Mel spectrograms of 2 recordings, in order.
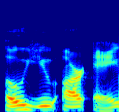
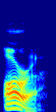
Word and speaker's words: Oura: And one of the things I believed was that the pronunciation of their company, O-U-R-A, was Oura. It's not. It's Aura, like A-U-R-A.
